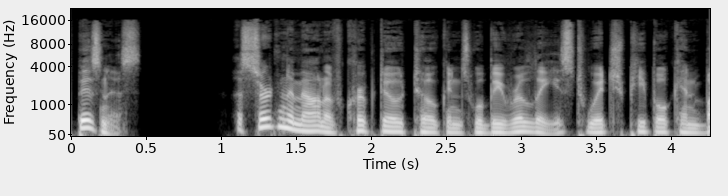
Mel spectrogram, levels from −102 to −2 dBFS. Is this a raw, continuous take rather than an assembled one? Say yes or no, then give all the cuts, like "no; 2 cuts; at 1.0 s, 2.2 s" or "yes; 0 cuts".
yes; 0 cuts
